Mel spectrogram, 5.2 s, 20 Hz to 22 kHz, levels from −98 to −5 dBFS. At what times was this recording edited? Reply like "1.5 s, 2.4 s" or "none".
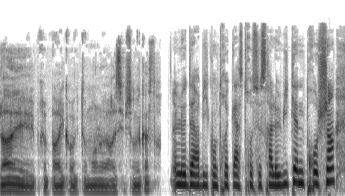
none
